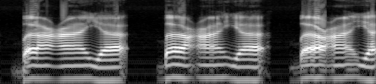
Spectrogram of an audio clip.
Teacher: ya itu makhrajnya tengah lisan, berjauhan, saling berjauhan dengan langit-langit, sama dengan sya dan ja ya.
